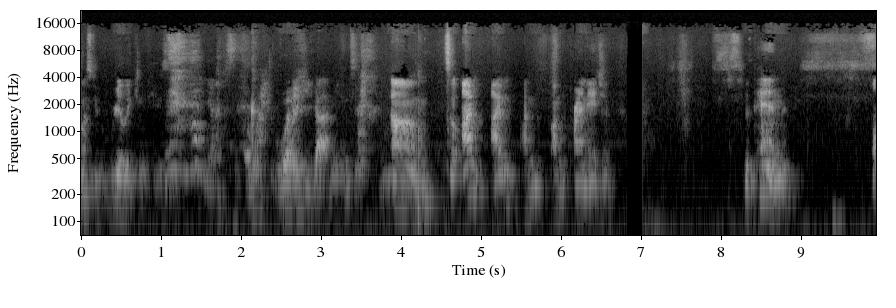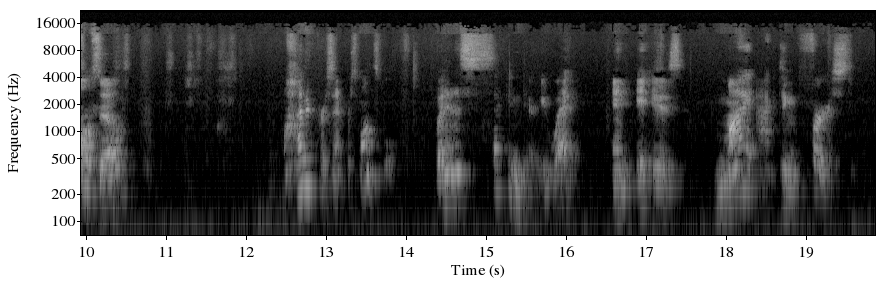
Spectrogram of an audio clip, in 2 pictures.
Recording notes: This lecture was given at the University of Washington on January 27, 2023.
